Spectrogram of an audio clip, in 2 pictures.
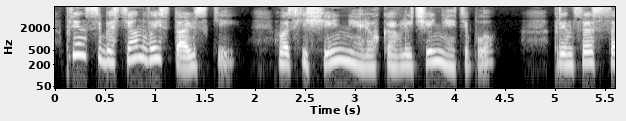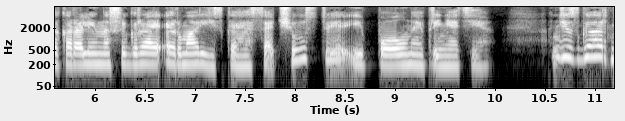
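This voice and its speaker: A woman narrating a fantasy audiobook in the first person, reading in an expressive storytelling way. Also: mid-range voice, no echo, clean studio sound.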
